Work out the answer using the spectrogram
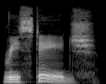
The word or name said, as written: restage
